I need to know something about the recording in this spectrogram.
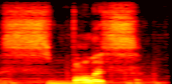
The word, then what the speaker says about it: Svalis: We got Melanson, Carruthers, Latimer, star rookies of Gruber, and we have another star rookies of Svalis. That's how you pronounce his name.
